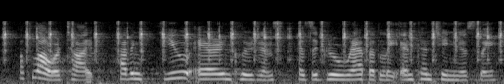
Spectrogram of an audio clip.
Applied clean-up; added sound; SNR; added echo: none; Clock; 4 dB; reverberation time 1.0 s.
